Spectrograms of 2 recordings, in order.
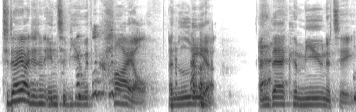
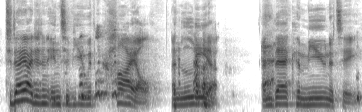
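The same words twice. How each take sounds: First: The tone is loaded and disapproving. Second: The same.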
